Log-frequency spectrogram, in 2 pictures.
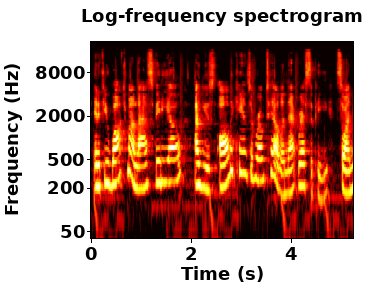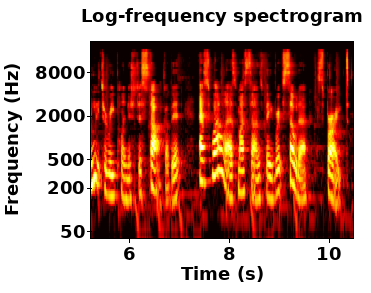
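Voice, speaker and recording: A woman narrating a home cleaning vlog as a calm, scripted voice-over, steady and homey, with lines that fall at the end. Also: mid-range voice, moderate pace. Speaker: cleaning vlogger.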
